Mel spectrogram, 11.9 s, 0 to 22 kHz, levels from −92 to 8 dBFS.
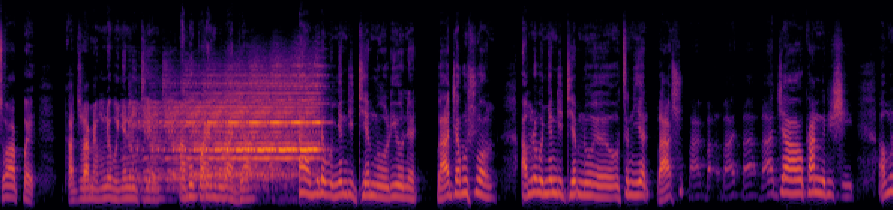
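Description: From 1.61 to 4.65 s a feedback howl takes over: a microphone is picking up a loudspeaker carrying the same call, and each trip around that loop comes back louder. Instead of decaying, the repeats pile up and collapse onto the pitch the loop favours, a tone around 1 kHz, with the loop coming round roughly every 0.3 s, that climbs to about 10 dB above the speech before it stops.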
